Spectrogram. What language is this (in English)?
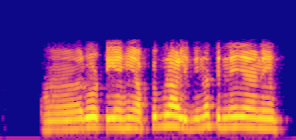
Punjabi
